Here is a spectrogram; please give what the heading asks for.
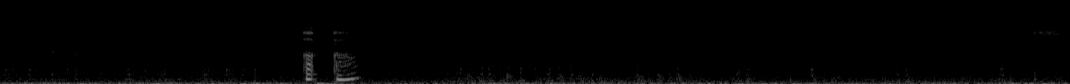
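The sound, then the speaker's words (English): Pen writing on paper, a faint, continuous scratchy rasp of strokes with a brief louder scraping burst partway through. “Hang on, I'll continue writing.”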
